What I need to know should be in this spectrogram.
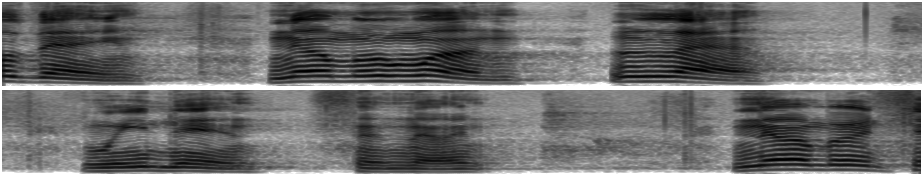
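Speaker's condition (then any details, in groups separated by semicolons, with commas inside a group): ALS; voice changed from earlier resonant voice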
